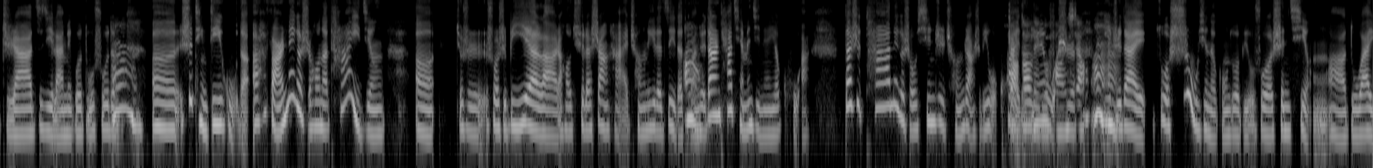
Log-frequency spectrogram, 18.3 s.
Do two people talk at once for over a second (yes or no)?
yes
